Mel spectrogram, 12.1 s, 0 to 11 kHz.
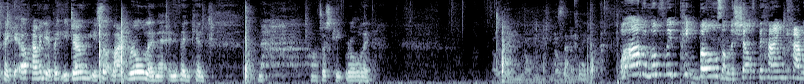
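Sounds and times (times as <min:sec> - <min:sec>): rolling pin rolling over dough: 0:00.0 - 0:03.8, 0:04.7 - 0:10.8.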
